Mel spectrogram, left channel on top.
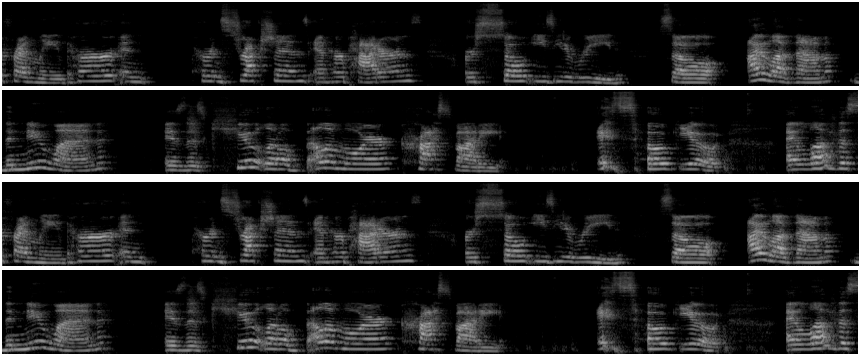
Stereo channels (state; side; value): normal; both; correlation 0.38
